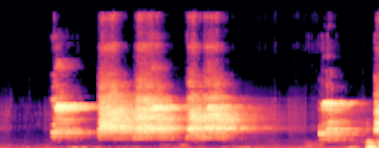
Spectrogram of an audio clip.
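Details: Black francolin (kala tetar) calling. Rasping, hissy squawks come in three loud bursts over a few seconds, with a brief quiet gap between the second and third. The clip ends with a short rising nasal note.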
